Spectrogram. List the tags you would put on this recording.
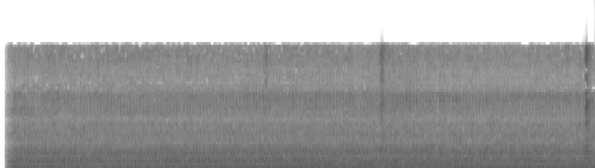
Soundscapes > Urban
bus bus-stop traffic

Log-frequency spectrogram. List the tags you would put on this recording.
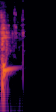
Sound effects > Objects / House appliances
shake water mason-jar

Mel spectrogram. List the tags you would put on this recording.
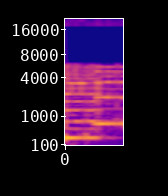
Sound effects > Electronic / Design
alert menu

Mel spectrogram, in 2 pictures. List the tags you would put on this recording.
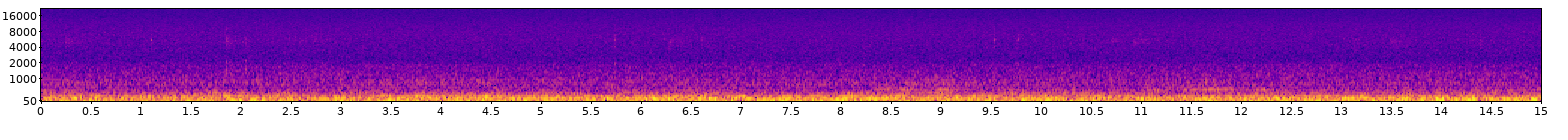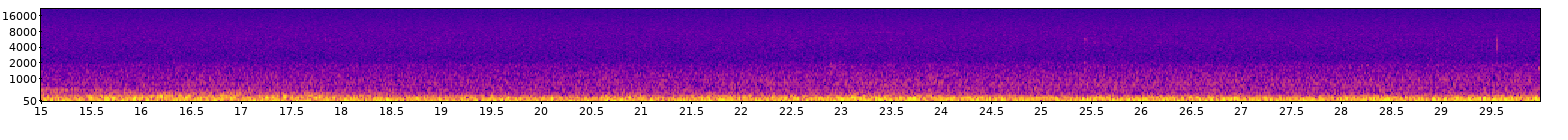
Soundscapes > Nature
natural-soundscape Dendrophone data-to-sound modified-soundscape sound-installation artistic-intervention raspberry-pi weather-data field-recording phenological-recording soundscape nature alice-holt-forest

